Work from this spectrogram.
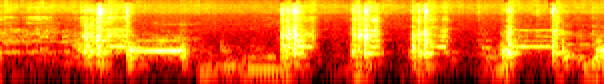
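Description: A machine sews on a button with a series of quick rhythmic mechanical bursts, several short whirring stitching runs separated by brief pauses, fairly close and clear; no talking.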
